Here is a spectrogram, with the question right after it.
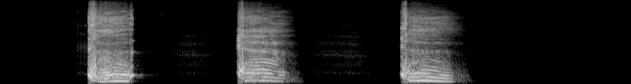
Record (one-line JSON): {"three_cough_length": "6.3 s", "three_cough_amplitude": 32768, "three_cough_signal_mean_std_ratio": 0.4, "survey_phase": "beta (2021-08-13 to 2022-03-07)", "age": "45-64", "gender": "Female", "wearing_mask": "No", "symptom_runny_or_blocked_nose": true, "symptom_fatigue": true, "smoker_status": "Ex-smoker", "respiratory_condition_asthma": false, "respiratory_condition_other": true, "recruitment_source": "REACT", "submission_delay": "3 days", "covid_test_result": "Negative", "covid_test_method": "RT-qPCR"}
